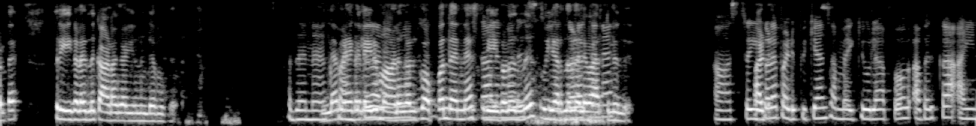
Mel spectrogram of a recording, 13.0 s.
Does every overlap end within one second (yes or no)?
no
